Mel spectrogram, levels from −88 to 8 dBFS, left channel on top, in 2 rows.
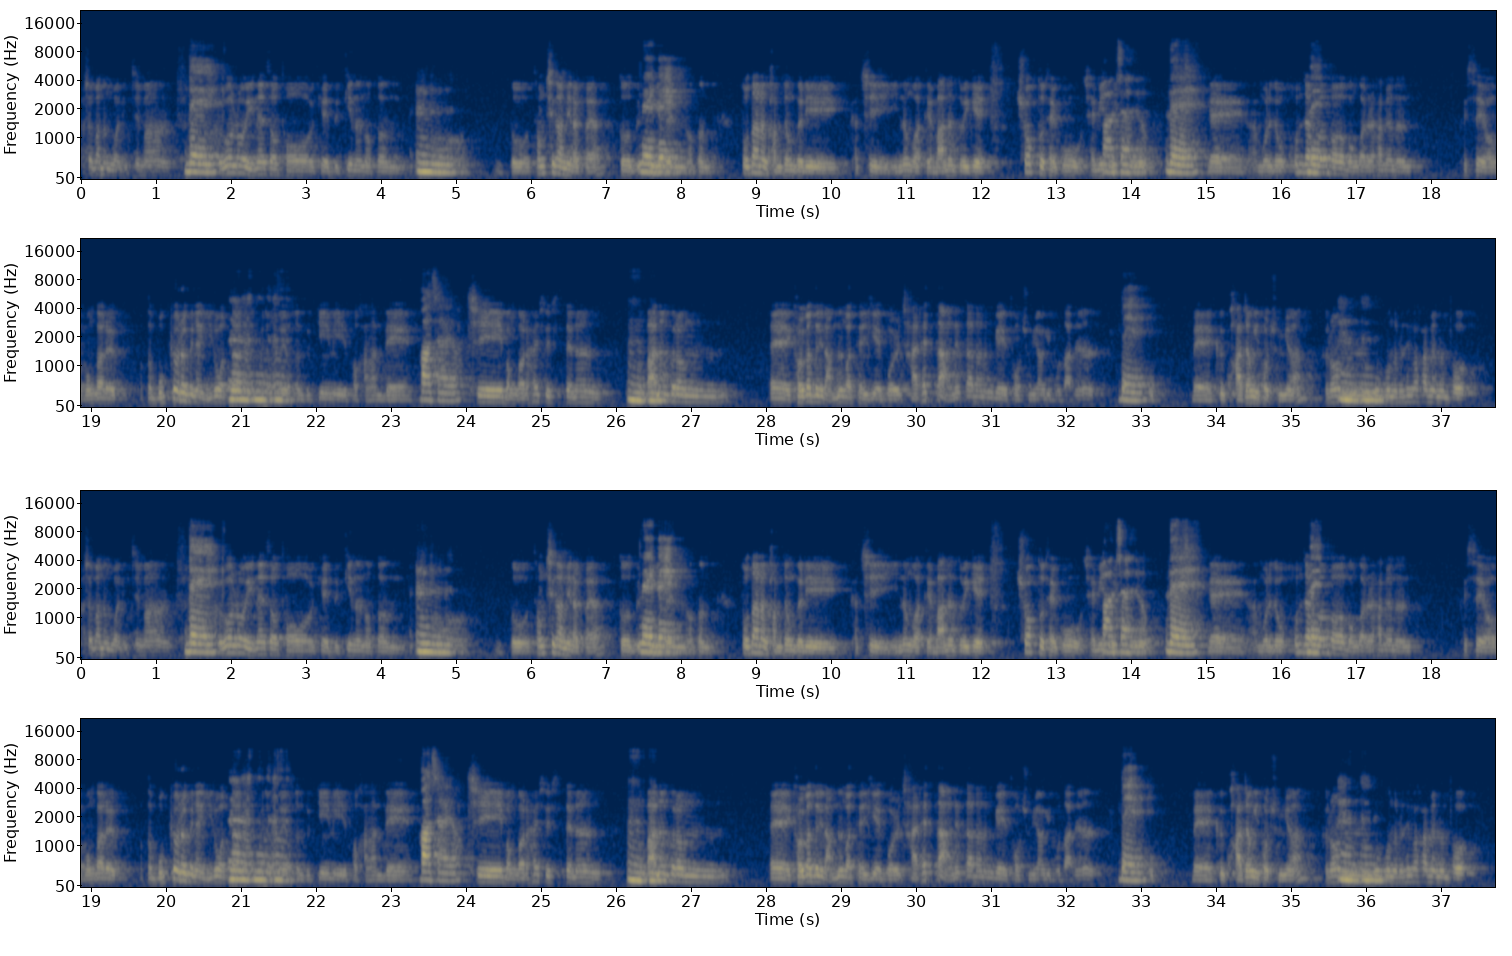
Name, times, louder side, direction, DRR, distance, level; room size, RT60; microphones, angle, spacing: voice 1, 0.0-1.4 1.8-4.3 4.7-5.2 5.5-8.4 8.8-14.3 15.0-17.7 18.4-19.4 19.8-23.3 24.0-25.8 26.3-27.5 28.0-32.4 33.7-37.4, equal, 5° right, 7 dB, 1.1 m, -35 dB
voice 2, 1.4-1.8 4.5-5.0 7.4-8.0 13.6-15.0 16.3-16.5 20.8-21.7 23.4-23.9 26.1-26.7 32.7-33.1 35.6-36.3, right 1 dB, 40° right, 9 dB, 1.6 m, -28 dB
28.5 x 14.0 x 7.8 m, 0.71 s
head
